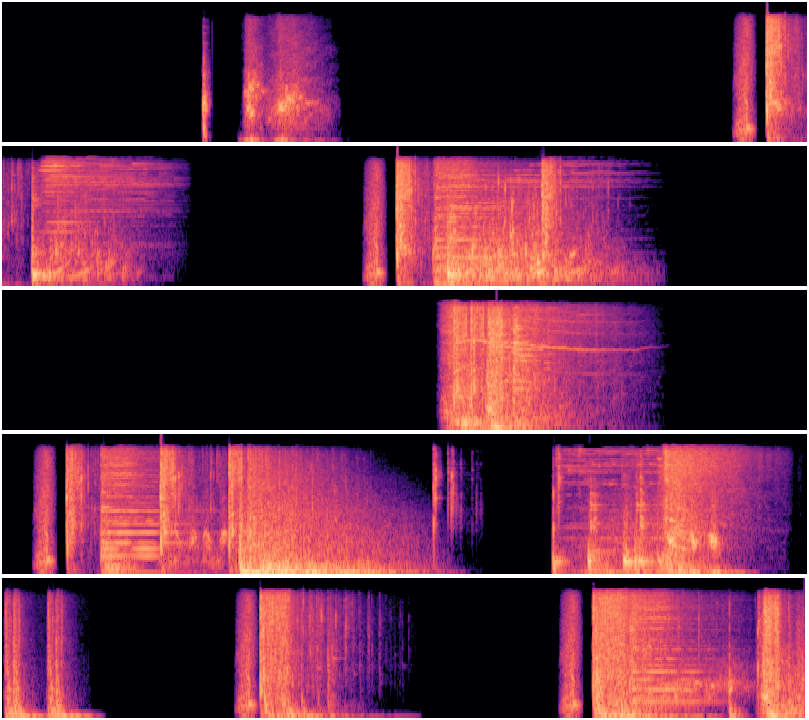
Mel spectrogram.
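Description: Game pieces pop and shatter in short bursts of chimes and crashes.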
